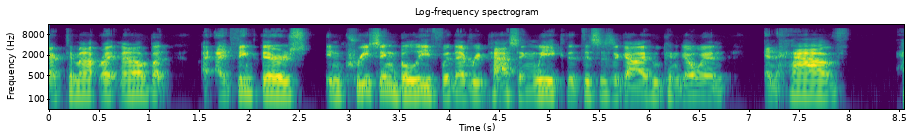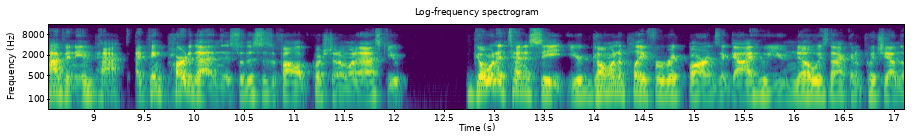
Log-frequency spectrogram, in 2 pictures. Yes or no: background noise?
no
